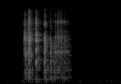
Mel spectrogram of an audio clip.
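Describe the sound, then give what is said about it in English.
A quick clatter of two ten-sided dice (D10), rolled for a spell's damage in a game, tumbling and rattling across a hard surface, a bright, clicky burst lasting about half a second before settling into silence. “I'm rolling two D10 instead of one D10.”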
